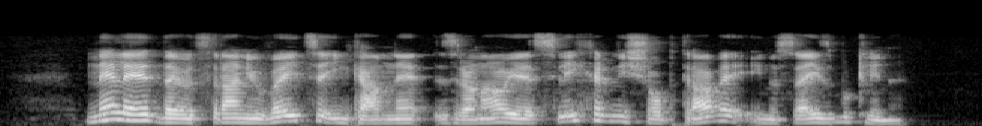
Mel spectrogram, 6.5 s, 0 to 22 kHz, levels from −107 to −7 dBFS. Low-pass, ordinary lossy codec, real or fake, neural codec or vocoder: 7.2 kHz; none; real; none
